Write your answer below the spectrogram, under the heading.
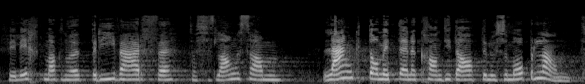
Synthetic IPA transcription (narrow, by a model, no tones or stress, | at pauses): fɪlɪχtmɑɡnʊœpːəɾiːʋæɾfəd̥ɑsəslɑŋsɑm | læŋktːomɪt̚dɛnəkʰχɑndidɑːtənusəmɔb̥əɾlɑnd̥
